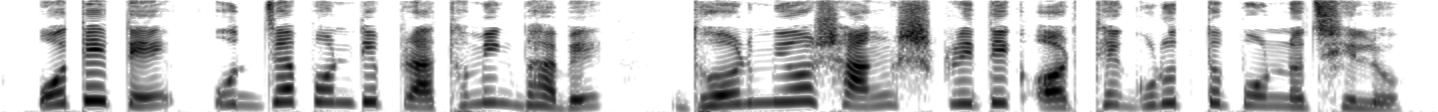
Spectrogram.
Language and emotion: Bengali, neutral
